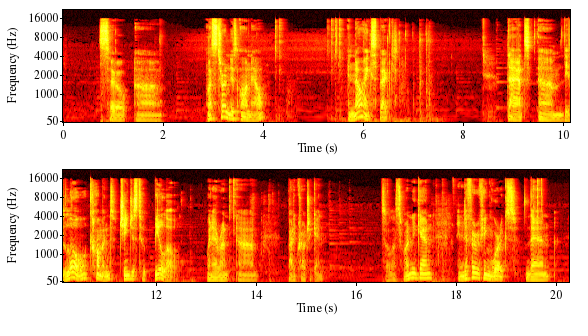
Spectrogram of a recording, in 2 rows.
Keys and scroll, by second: 1.7 ctrl+super+Left, 6.8 super+s, 7.1 super+Tab, 14.4 super+r, 17.9 ctrl+Left.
